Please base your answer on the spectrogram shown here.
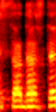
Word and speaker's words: सधस्थे: आगे सधस्थे तो क्लियर हो जाएगा, स पूरा आगे ना, सधस्थे जी। और अस्मिन, ये जो स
